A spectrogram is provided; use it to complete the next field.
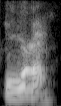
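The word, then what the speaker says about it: hola: So then, H-O-L-A is actually Ola. Ola. H is silent, तो O से start करेंगे.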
